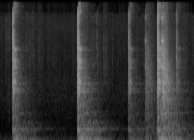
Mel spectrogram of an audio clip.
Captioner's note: barrel clanging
